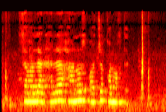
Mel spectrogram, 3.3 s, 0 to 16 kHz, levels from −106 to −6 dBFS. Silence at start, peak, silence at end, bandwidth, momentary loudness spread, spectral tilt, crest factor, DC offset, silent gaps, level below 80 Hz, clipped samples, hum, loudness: 0.05 s; -12 dBFS; 0.3 s; 11.5 kHz; 14 LU; -5.5 dB/octave; 16 dB; under 0.1%; none; -62 dBFS; under 0.1%; none; -28 LUFS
